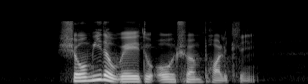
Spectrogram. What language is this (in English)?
English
